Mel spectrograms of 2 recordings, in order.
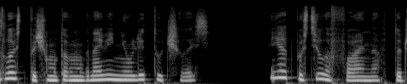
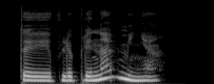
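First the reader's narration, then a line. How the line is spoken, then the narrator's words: Calm question. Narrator (Russian): Совершенно спокойным тоном спросил он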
